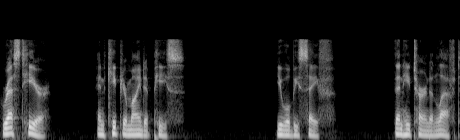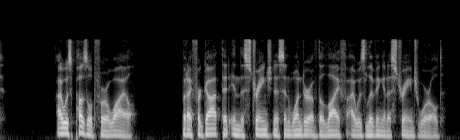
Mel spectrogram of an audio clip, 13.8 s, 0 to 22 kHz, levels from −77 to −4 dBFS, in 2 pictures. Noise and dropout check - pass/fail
pass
